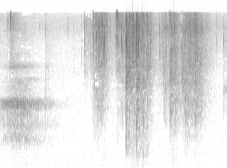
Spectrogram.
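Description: Faint crinkling of the clear cellophane wrappers on gingerbread cookies on sticks as they are handled, in a few short rustles in the second half.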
